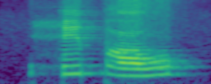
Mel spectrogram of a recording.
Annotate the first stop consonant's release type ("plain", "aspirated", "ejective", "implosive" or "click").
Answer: plain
